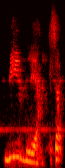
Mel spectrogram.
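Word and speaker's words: βιβλία: biblia viene de la palabra griega que se pronuncia biblia es una palabra y así decían viven así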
